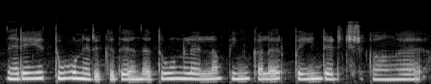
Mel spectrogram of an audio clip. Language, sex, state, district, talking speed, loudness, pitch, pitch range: Tamil, female, Tamil Nadu, Kanyakumari, 155 wpm, -14 LUFS, 260 Hz, 240-270 Hz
